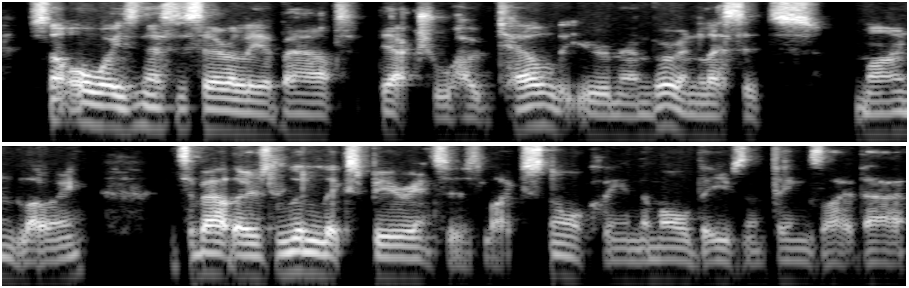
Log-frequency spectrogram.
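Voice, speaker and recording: A man with an Australian accent, dark and mellow in tone, at a very fast pace with ordinary pitch variation, on a very clean recording with a silent background. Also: fairly low pitch for a man. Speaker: travel company representative. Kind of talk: sales presentation.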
